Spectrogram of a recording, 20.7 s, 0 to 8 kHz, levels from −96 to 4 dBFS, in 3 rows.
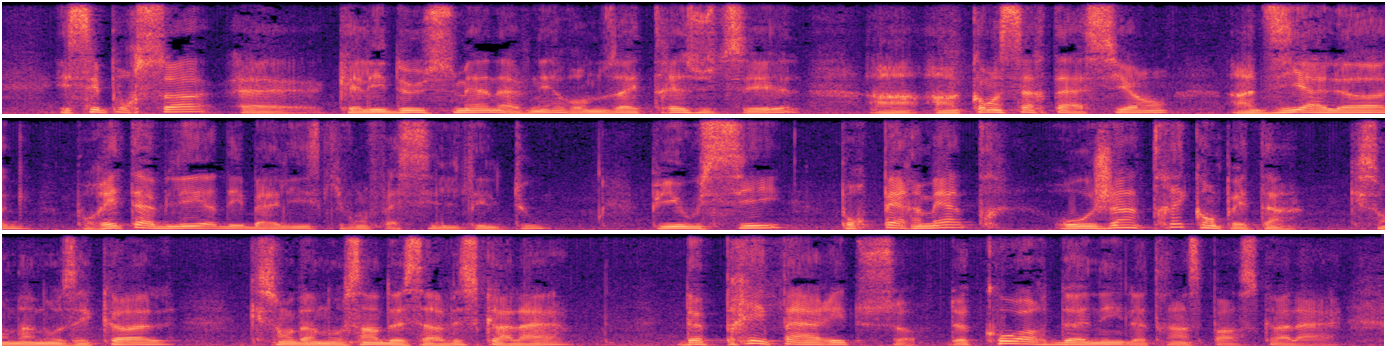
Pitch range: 100-135 Hz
